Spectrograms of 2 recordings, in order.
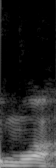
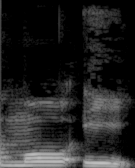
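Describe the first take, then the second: First: Said in the usual way. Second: "mo i" as two separate vowels, o then i; wrong split reading. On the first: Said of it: "ça se lit moi". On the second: Shown as a demonstration. Teacher warning pupils off a misreading, "mo i" pulled apart. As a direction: say "mo i" letter by letter, not as mwa. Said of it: "Attention, on ne dit pas mo i".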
